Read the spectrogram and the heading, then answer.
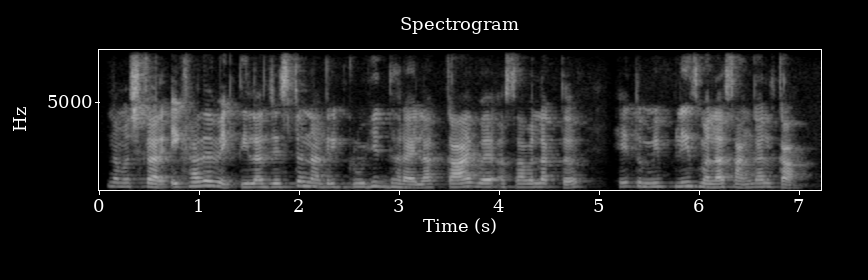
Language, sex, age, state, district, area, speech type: Marathi, female, 30-45, Maharashtra, Bhandara, urban, read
